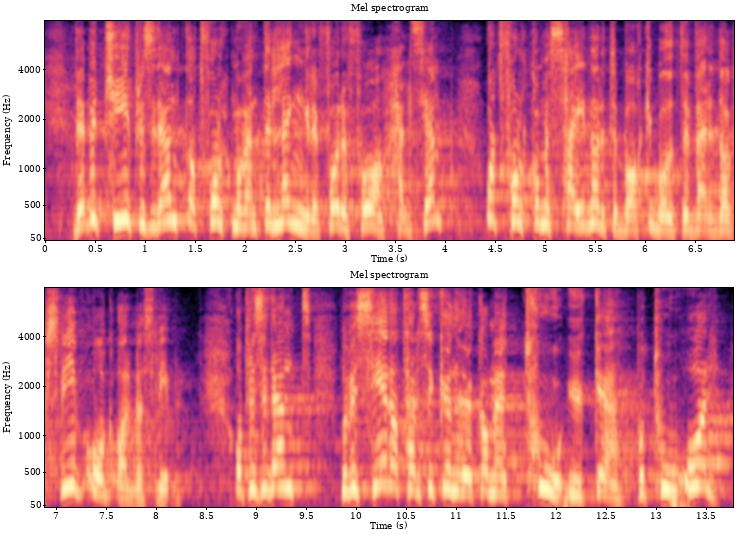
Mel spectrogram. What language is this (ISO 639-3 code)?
nor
